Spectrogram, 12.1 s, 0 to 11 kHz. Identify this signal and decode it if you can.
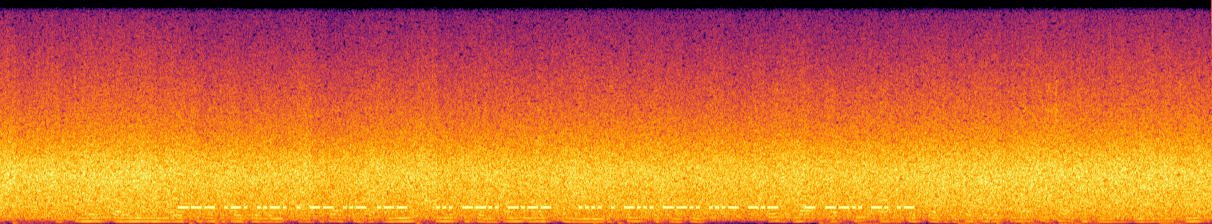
Morse code, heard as a keyed tone, hand-sent with a paddle, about 38 wpm, 840 Hz, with radio static. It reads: ORFEMUW SZY HEBZVK TZNA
